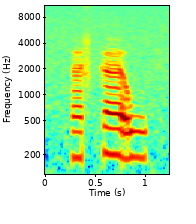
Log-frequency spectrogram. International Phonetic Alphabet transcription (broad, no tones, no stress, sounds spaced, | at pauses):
ɛ ɬ k ɛ w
